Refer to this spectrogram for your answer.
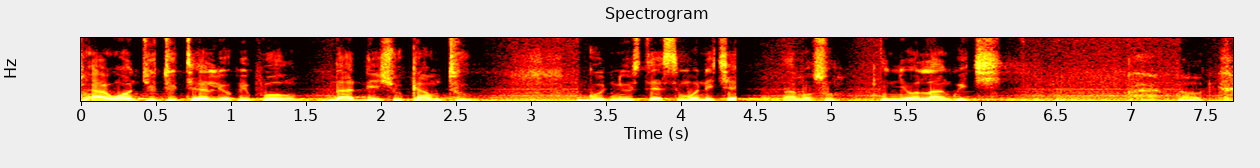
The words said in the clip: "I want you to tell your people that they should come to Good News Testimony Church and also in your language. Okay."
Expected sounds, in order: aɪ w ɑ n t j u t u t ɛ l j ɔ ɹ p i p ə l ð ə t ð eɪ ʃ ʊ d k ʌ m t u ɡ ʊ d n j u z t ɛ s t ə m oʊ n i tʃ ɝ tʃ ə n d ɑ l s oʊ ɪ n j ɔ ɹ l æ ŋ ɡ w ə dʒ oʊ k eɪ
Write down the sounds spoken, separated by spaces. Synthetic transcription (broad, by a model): aɪ w ɑ n t j u t u t ɛ l j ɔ p i p ə l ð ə t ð eɪ ʃ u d k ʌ m t u ɡ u d n j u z t ɛ s t ə m oʊ n i tʃ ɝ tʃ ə n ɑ s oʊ ɪ n j ɔ l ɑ ŋ ɡ w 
